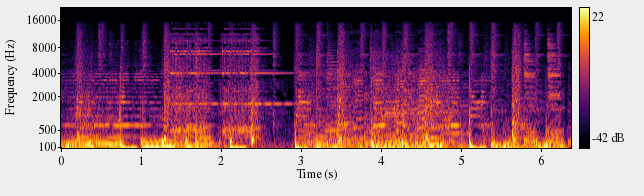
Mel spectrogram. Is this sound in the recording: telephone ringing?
yes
